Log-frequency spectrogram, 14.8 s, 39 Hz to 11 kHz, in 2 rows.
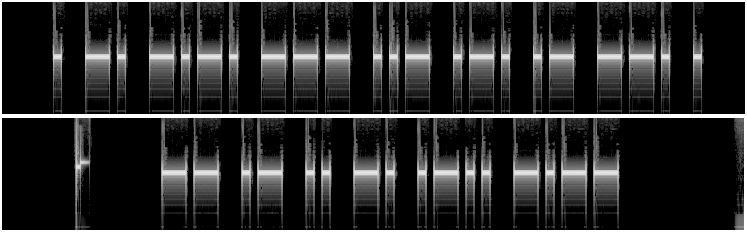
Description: Morse code, heard as a keyed tone, about 15 wpm, 700 Hz. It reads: ENCOURAGE MAINLY
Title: Sentences from Top 1400 Words - New Word Drill Alt - 15wpm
